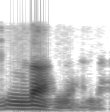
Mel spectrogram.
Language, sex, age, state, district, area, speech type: Nepali, male, 45-60, West Bengal, Darjeeling, rural, conversation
